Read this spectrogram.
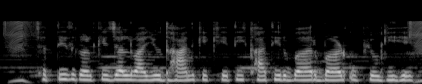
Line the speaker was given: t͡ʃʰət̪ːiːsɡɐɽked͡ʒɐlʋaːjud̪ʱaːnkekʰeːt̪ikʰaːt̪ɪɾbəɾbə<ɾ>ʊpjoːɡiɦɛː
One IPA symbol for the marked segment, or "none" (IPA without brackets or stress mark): ɽ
